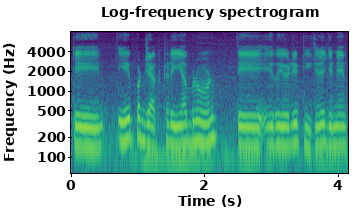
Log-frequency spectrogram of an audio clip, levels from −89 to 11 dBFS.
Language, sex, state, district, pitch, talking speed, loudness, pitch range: Punjabi, male, Punjab, Kapurthala, 150 Hz, 175 wpm, -13 LUFS, 145-160 Hz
